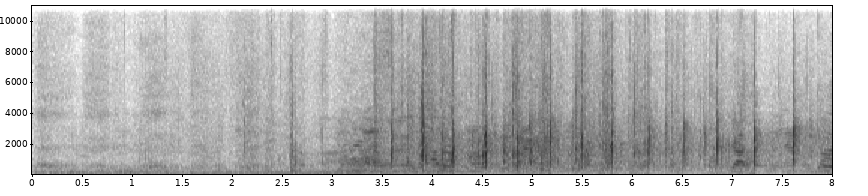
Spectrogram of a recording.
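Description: Spectators clapping, with some calls, starting about three seconds in after a few seconds of low room murmur.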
